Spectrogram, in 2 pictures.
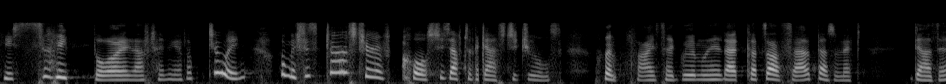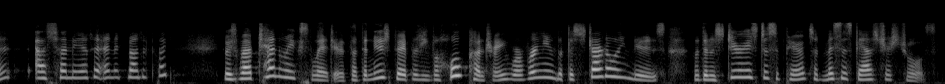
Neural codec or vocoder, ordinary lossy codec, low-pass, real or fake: codec, 16 kHz, 1 kbps, FunCodec, trained on Chinese and English, 50 frames a second; Opus, 24 kbps; 7.2 kHz; fake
